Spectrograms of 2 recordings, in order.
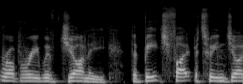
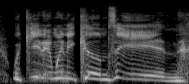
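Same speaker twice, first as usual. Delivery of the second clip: higher-pitched mock Australian cop; Australian copper accent; 9 semitones higher than usual. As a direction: put on a hammed-up Aussie policeman. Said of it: "Australian copper".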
